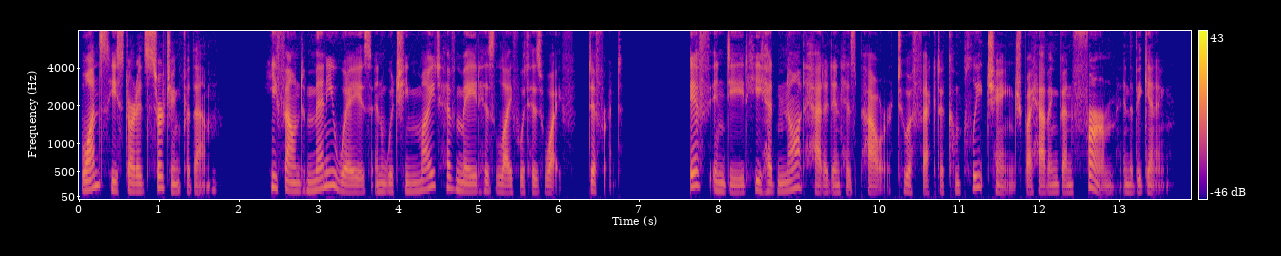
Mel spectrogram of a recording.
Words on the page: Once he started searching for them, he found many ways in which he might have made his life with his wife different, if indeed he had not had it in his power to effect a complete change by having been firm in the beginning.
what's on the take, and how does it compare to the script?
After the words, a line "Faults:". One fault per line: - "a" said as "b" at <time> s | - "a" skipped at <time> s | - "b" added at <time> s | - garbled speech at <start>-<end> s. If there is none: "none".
Once he started searching for them, he found many ways in which he might have made his life with his wife different, if indeed he had not had it in his power to effect a complete change by having been firm in the beginning.
Faults:
none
